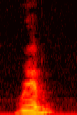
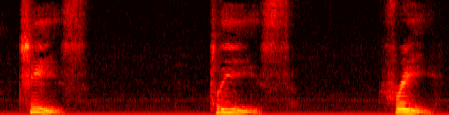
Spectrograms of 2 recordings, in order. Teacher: So when I'm saying e, I have a lot of tension here. So e is a tense high front vowel, which means that you need to pull the muscles in your cheeks and your tongue goes out a little bit this way also.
